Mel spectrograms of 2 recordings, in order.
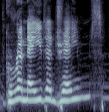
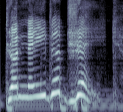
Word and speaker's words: Gernader Jake: 2 should know, but few of those pronounce his name right. Gernader James? Grenadier Jack? Gernader Jake.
